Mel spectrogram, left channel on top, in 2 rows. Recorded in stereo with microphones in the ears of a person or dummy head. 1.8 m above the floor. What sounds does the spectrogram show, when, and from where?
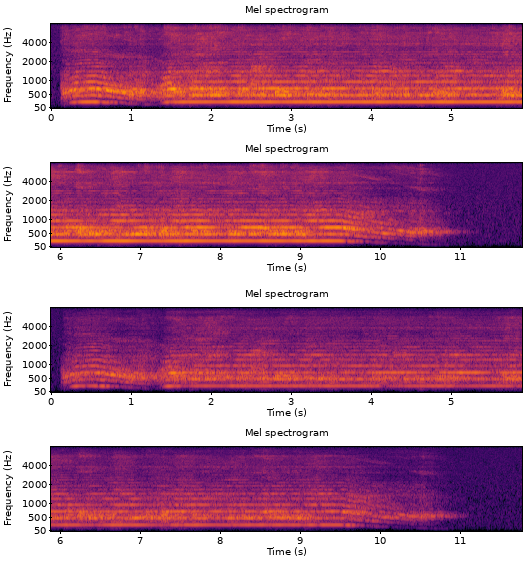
0.1 s a blender: 65° left (ahead or behind), 9.5 m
